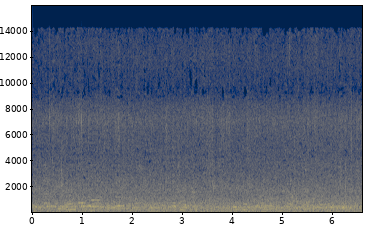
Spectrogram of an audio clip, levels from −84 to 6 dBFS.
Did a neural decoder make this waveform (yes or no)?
yes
